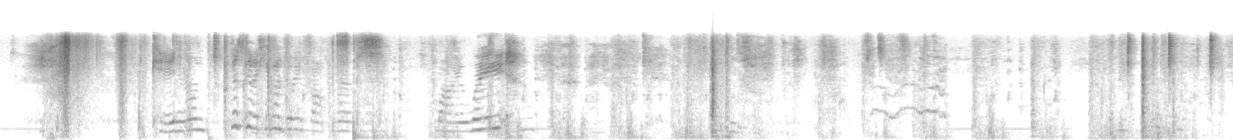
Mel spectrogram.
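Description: A young boy jumps and lands with thumps on a bed.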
